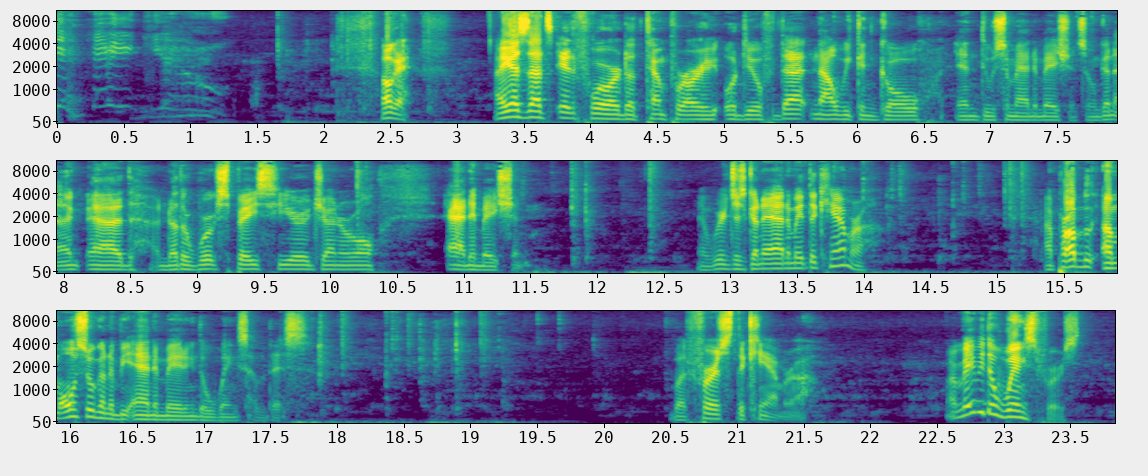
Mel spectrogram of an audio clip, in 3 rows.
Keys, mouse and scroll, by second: 1.6 space, 2.1 ctrl+s, 5.8 click, 7.6 click, 10.2 click, 11.8 Home, 13.6 click, 16.1 right click, 18.7 ctrl+s, 19.5 right click.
